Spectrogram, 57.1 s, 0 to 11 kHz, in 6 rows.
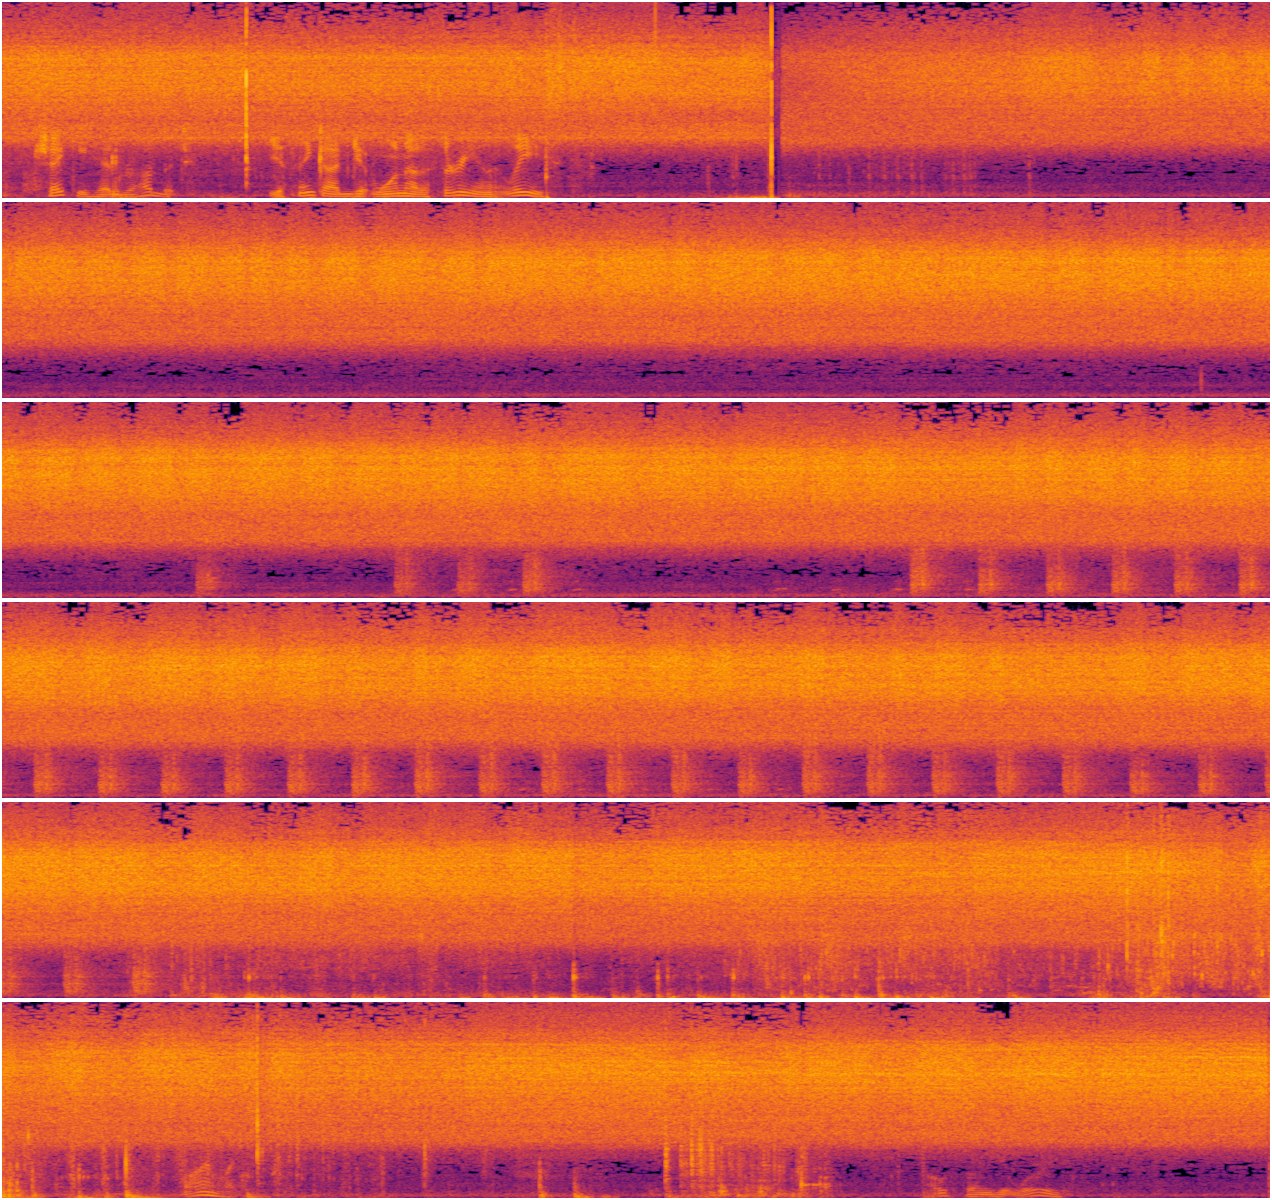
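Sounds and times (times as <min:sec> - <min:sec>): high insect chorus: 0:00.0 - 0:57.0
fish splashing in water: 0:39.4 - 0:48.8.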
